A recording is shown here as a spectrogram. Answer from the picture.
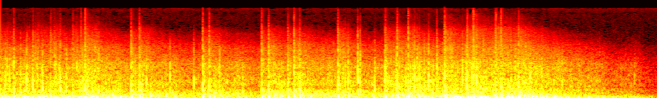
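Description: Fireworks crackling and popping over a low rumble, with many sharp cracks, fading out near the end.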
